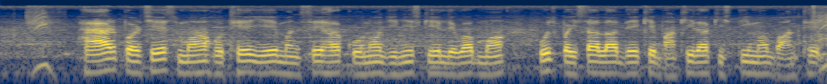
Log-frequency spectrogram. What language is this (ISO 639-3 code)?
hne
